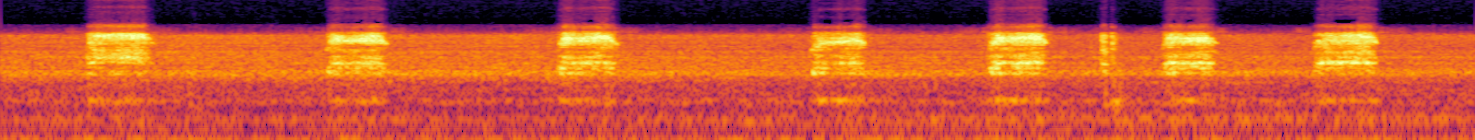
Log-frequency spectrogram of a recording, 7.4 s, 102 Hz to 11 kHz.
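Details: Harsh, hoarse screeches from an owl at the nest as a mouse is brought in, evening of 1 January 2015. Seven short rasping bursts come at slightly uneven intervals of about a second, with a constant low background hum.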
